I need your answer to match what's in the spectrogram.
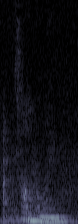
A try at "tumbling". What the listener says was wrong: Just two syllables in it, not tumbling, but just two syllables.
